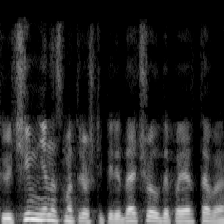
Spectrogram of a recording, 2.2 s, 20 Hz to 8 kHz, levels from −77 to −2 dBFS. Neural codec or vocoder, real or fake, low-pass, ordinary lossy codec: none; real; 7.2 kHz; AAC, 32 kbps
